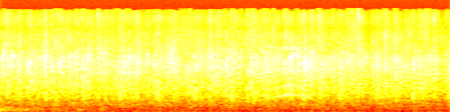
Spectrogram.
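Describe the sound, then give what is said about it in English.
An audience claps in praise to the Lord during a sermon, a dense, continuous patter of many hands blending into an even wash of applause that holds at a constant level throughout, with no voices standing out. “Why don't you clap your hands unto the Lord and give him praise?”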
